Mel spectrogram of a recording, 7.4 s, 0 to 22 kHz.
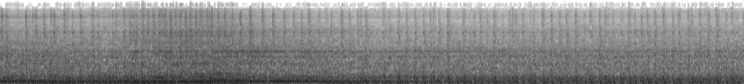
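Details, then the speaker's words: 1979 Yamaha SRX snowmobile two-stroke just started after fuel and cooling system work and fuel pump issues, first run with cooling system hooked up: brief rise in revs, then fairly even, slightly loping idle; normal idle. "sounds too bad to me I'm pretty healthy"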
